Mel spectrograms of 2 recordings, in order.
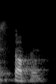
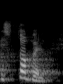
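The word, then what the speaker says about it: estoppel: Y procesalmente en un juicio uno hace ver eso y se llama stopper. Stopper como una palabra alemana, más que inglesa. Se escribe E-S-T-O-P-P-E-L. Stopper.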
